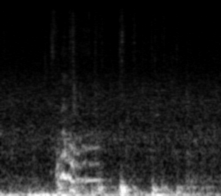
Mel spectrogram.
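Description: A domestic cat meowing once, faintly, about half a second in.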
